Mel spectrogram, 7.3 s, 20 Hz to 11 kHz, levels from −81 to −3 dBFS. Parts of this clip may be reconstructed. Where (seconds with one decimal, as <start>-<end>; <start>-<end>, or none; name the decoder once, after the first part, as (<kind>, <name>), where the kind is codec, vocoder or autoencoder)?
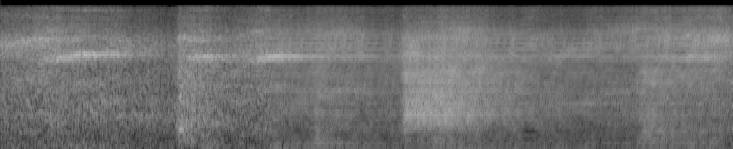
2.7-7.3 (vocoder, WaveNeXt)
